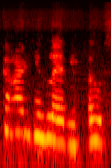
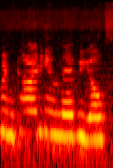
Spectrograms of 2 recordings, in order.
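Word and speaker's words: Wingardium Leviosa: It's not guardian levy. It's guardian levio.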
